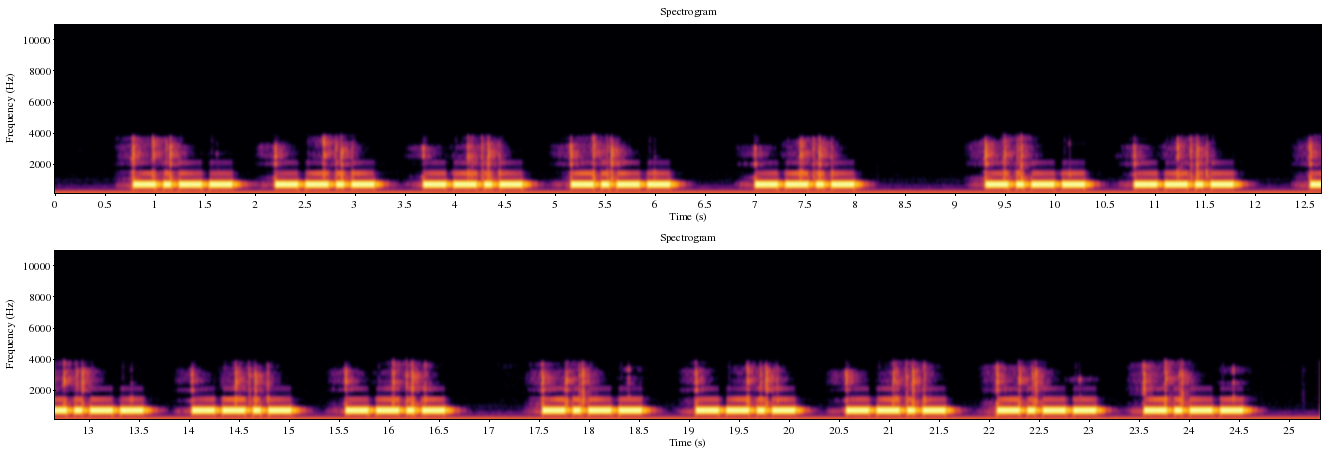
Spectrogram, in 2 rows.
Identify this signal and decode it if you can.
Morse code, heard as a keyed tone, about 16 wpm, spaced as for 11 wpm, 700 Hz. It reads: YQQY Q YQ YQQ YQQYY
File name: Lecciones / CLASE Nº11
